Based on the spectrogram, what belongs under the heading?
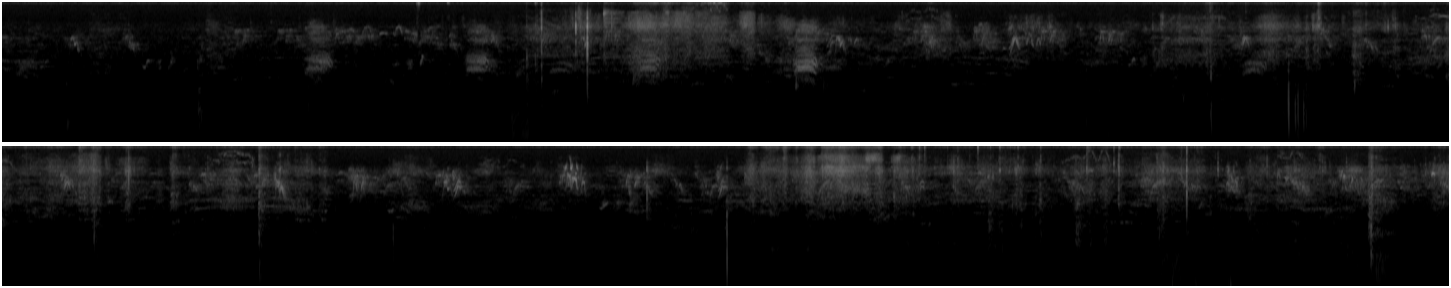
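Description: Faint outdoor ambience with small birds chirping on and off, and a few light clicks.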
